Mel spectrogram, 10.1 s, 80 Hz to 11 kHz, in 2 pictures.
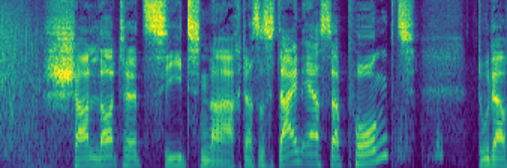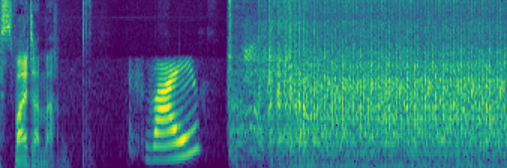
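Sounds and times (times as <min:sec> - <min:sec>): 
speech: 0:00.7 - 0:05.8, 0:06.6 - 0:07.9
tractor engine cranking and idling: 0:07.4 - 0:10.1.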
